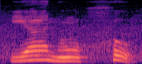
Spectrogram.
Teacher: یہ ہا جو ہے یہ آپ نے وسط حلق سے ادا کرنا ہے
